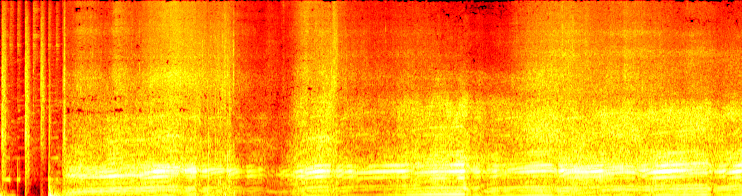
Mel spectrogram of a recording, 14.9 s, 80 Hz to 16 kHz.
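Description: Stihl BR800X two-stroke backpack leaf blower running at high throttle, its engine pitch wavering up and down, with a brief drop in level about five seconds in. It comes in about a second in, after music.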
